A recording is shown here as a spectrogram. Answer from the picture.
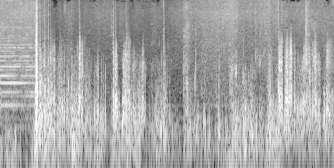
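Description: Wind from a passing dust devil buffeting the microphone in uneven, rumbling gusts.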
